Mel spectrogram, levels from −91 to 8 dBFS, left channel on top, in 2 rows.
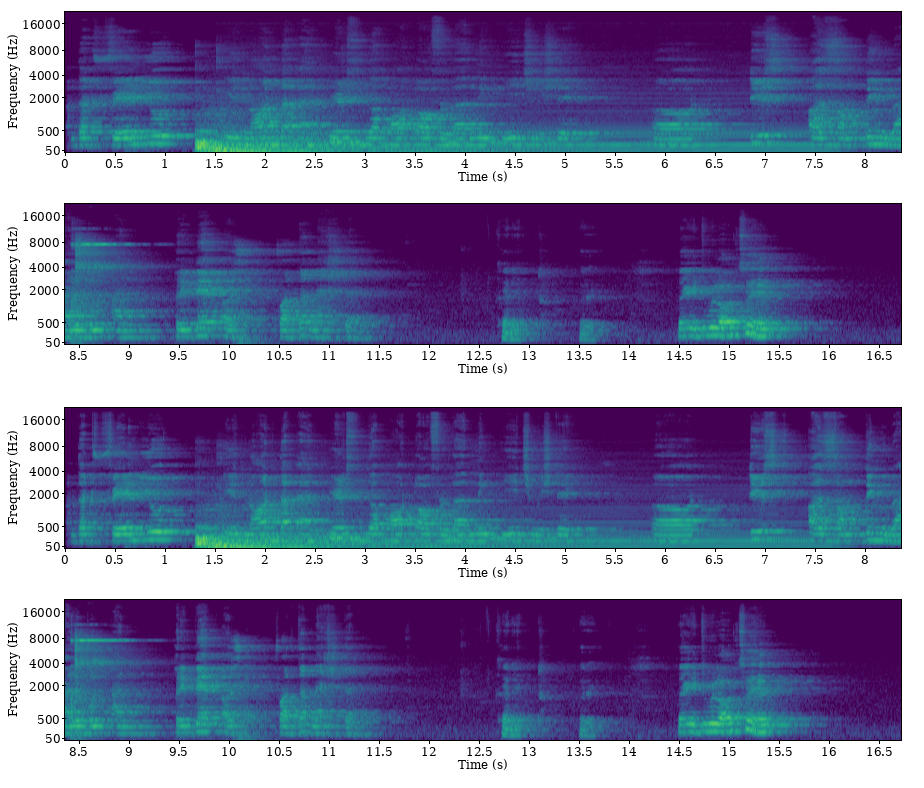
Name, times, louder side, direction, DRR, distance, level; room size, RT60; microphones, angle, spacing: voice 1, 0.0-1.2 1.6-5.2 5.8-6.5 6.8-10.2 10.5-11.4, right 1 dB, 45° right, 1 dB, 1.0 m, -36 dB
sound 1, 1.3-6.1, equal, 25° left, 2.0 m, -30 dB
sound 2, 1.5-7.7, left 1 dB, 50° left, 1.7 m, -45 dB
Chink clink, 6.9-7.4 8.4-9.2 9.9-10.2, right 2 dB, 90° right, 2.4 m, -35 dB
voice 2, 14.5-15.4, equal, 15° right, 3 dB, 0.5 m, -30 dB
8.3 x 3.8 x 5.5 m, 1.3 s
head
